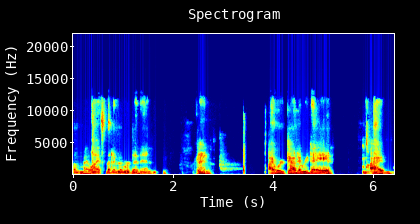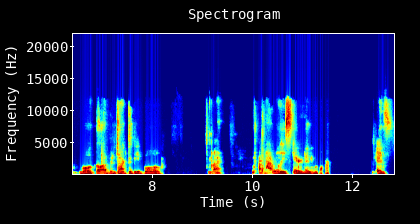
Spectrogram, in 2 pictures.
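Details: Woman with no vocal cords after total laryngectomy, using self-taught esophageal speech learned after nine months without talking; esophageal speech after total laryngectomy.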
